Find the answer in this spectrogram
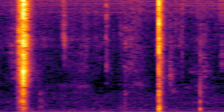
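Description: Scissors snipping through a cardboard toy box: two short, sharp snips about a second and a half apart.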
